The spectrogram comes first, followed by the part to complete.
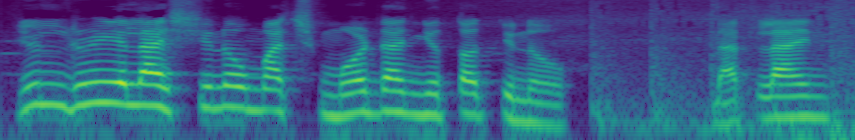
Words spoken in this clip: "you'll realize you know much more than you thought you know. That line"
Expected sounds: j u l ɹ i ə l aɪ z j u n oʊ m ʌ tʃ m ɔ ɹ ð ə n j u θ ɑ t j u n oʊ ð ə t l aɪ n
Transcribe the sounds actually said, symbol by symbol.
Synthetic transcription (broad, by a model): j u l ɹ i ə l aɪ s j u n oʊ m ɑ tʃ m ɔ ɹ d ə n j u t ɑ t j u n oʊ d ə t l aɪ n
